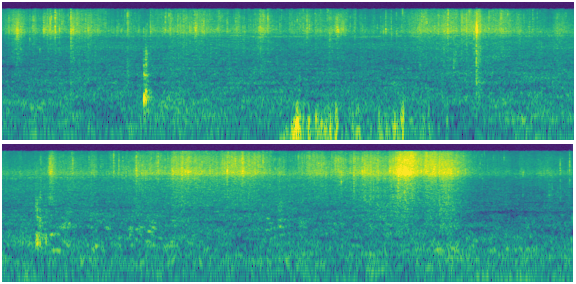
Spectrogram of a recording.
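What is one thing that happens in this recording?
Leafy plant stalks rustle and swish as they are pulled and moved.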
